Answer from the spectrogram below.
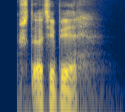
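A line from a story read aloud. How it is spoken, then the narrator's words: Weary question. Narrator (Russian): устало спросил Найред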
